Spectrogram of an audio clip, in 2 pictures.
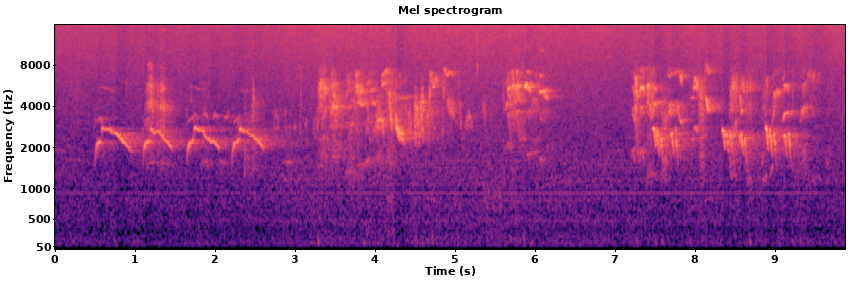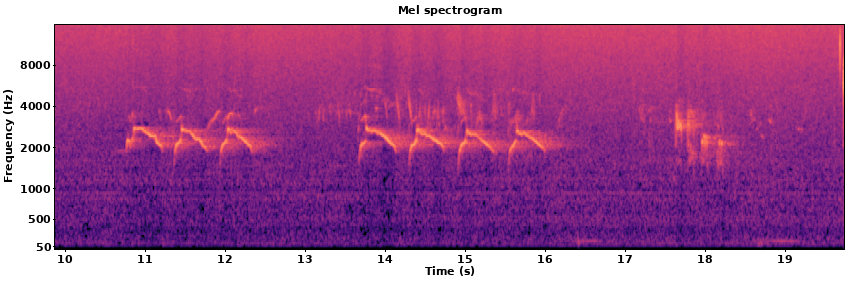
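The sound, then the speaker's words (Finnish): A song thrush sings loudly and vigorously at about twenty to four, just before four, repeating short bright whistled phrases in bursts separated by brief pauses, with no one talking. “Ja sitten se oli siinä vähän ennen neljää, 20 vaille suunnilleen, kun laulurastas aloitti laulun ponnekkaasti, ei mitään anteeksi pyydelleen vaan oikein kunnolla laulaen.”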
